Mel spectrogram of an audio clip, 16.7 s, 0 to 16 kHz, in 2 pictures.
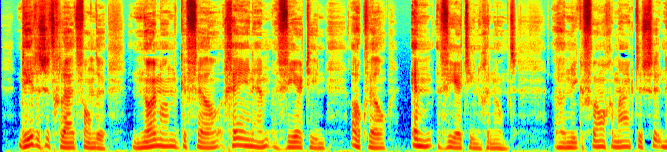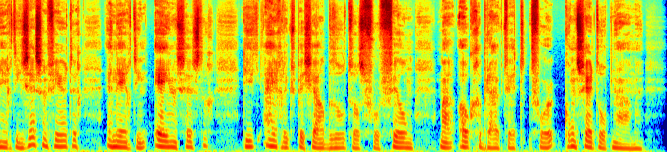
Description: De M 14, of GNM 14 (Goose Neck Microphone), omnidirectionele condensator buizenmicrofoon met zwanenhals, was het vroegste naoorlogse nieuwe product van Neumann, hij werd gemaakt vanaf 1946, en gebruikte de befaamde M 7 capsule (gemaakt sinds 1932), met direct daarachter een RV12P2000 buis.
Neumann Gefell GNM 14 sound NL 2i2.mp3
